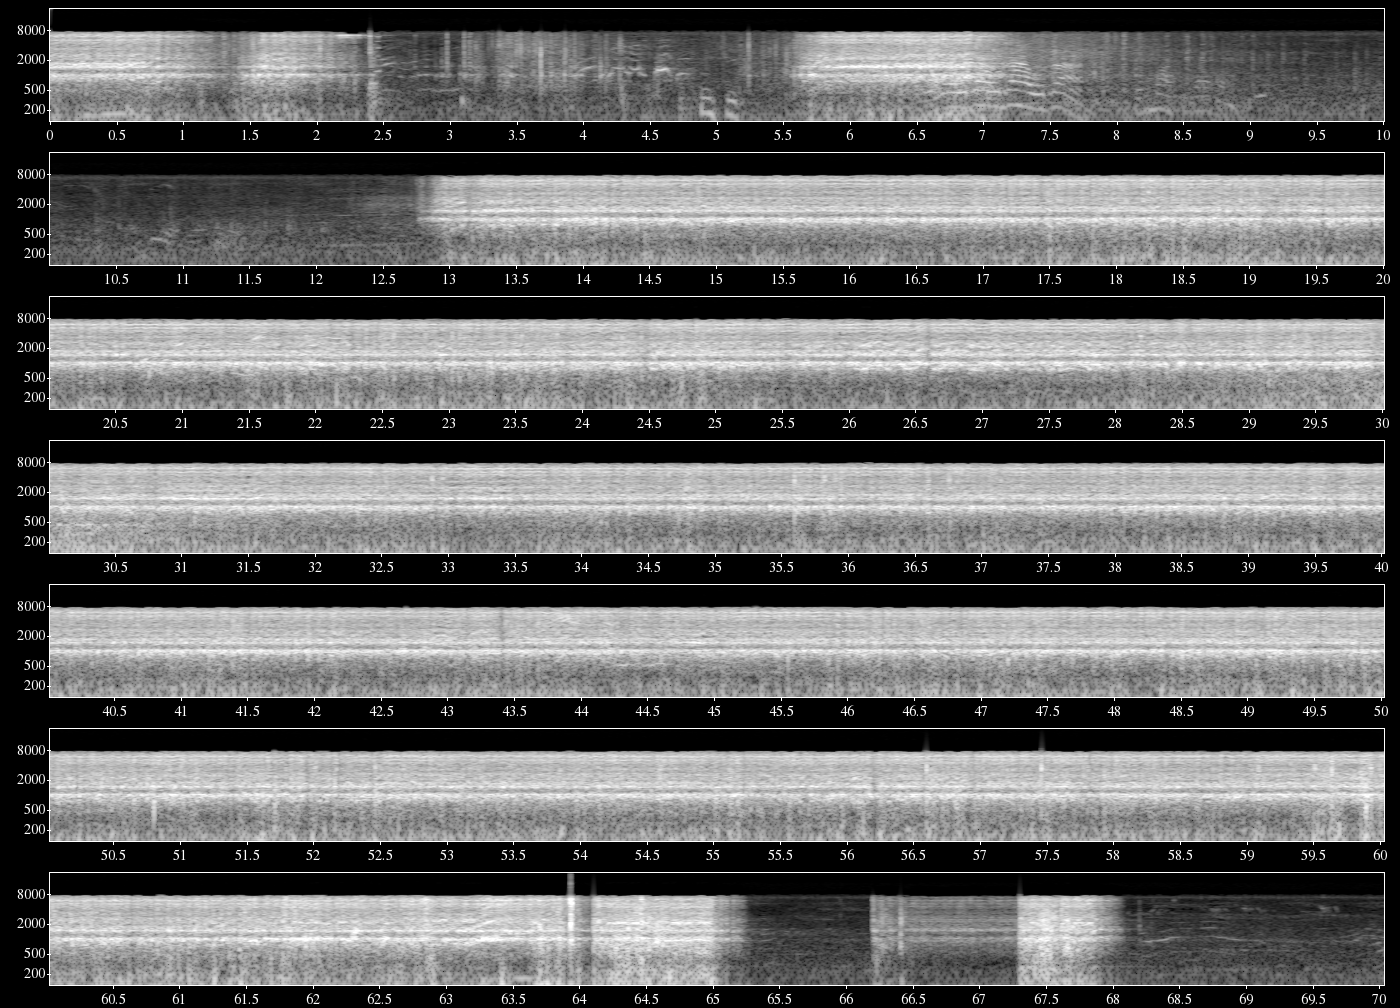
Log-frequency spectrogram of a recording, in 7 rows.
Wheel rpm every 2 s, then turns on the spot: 120, 10, 10, 120, 0, 0, 90, 220, 230, 240, 230, 230, 230, 220, 220, 220, 220, 230, 230, 240, 230, 230, 230, 230, 230, 220, 220, 220, 220, 230, 230, 230, 150, 80, 20.
none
